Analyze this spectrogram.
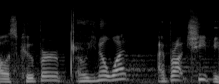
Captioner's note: snaps fingers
